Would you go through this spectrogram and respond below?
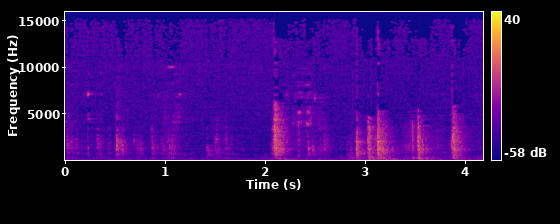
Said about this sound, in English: Listen, don't break down the door. Have you got your skeleton keys? You bet. Well, use them. Okay.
